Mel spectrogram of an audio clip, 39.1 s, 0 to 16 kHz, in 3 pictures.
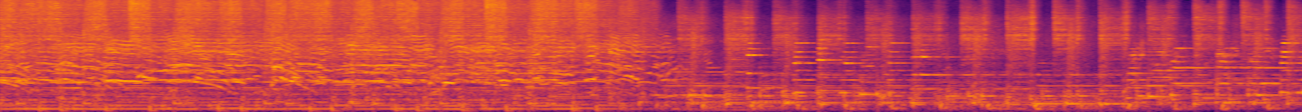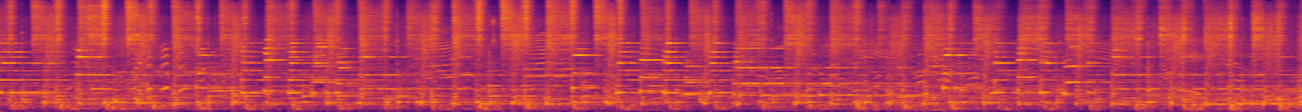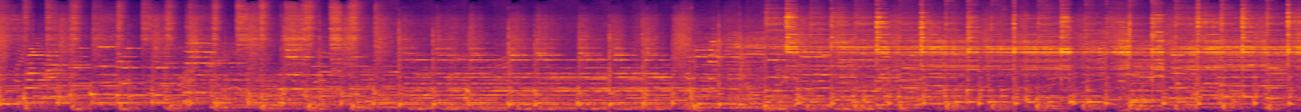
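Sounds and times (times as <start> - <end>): drum kit beat: 0.0 - 39.0
steel pans struck with mallets: 0.0 - 39.0.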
